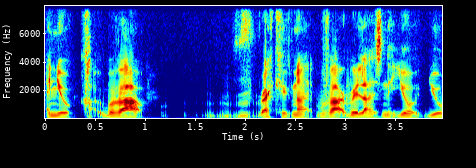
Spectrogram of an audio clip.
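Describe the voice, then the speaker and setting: A man with a London accent speaks fairly quickly in a very deep, low voice. His intonation is flat and monotone, and the recording is very clean with a silent background. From North London, Italian community. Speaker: podcast host. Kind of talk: interview. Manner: casual, filler-heavy.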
